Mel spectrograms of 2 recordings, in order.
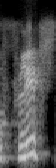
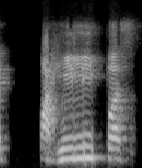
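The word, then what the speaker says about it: Philips: एक लड़का इसको पढ़ा, इसको फिलिप्स ना पढ़ के पहिलीपस पढ़ दिया, पहिलीपस।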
